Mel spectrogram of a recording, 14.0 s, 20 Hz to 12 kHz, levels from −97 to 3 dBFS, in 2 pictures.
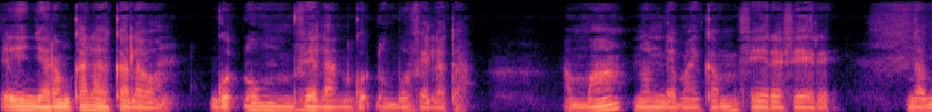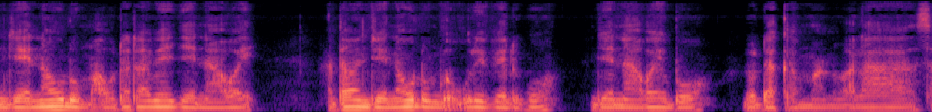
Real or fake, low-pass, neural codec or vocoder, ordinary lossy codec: real; 10.8 kHz; none; MP3, 64 kbps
